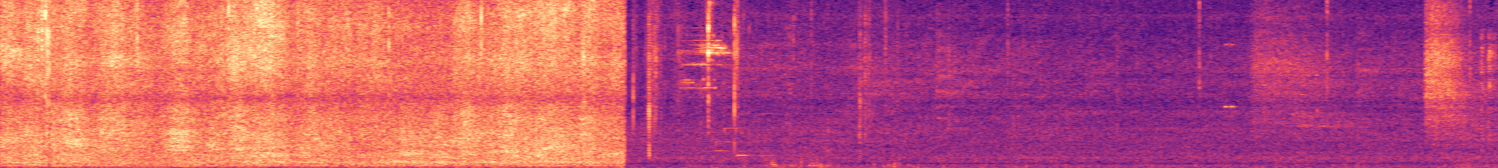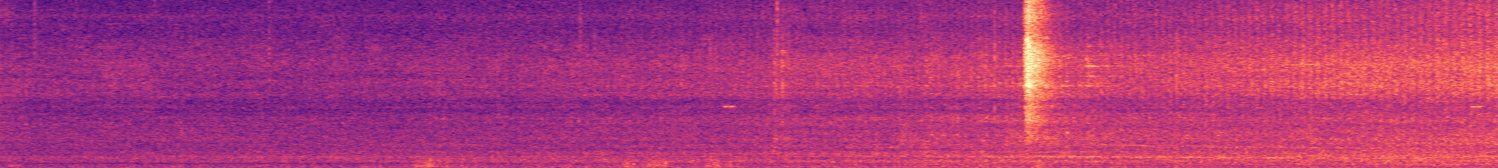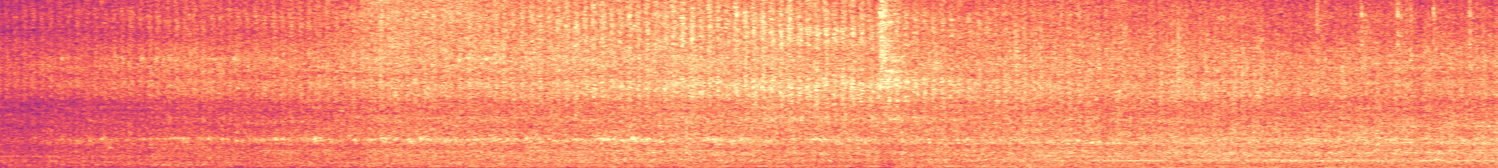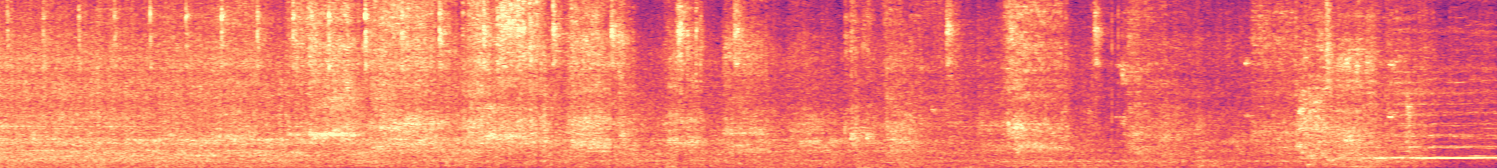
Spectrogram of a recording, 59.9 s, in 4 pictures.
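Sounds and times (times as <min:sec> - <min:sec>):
diesel locomotives passing: 0:00.0 - 0:59.9
freight cars rolling past: 0:21.2 - 0:59.9.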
